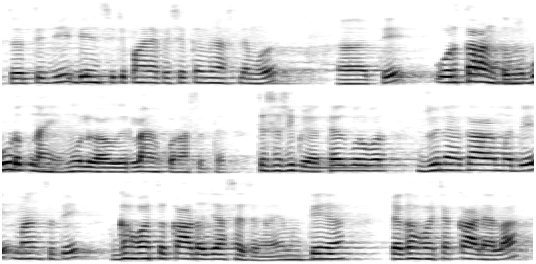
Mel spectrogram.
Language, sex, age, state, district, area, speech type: Marathi, male, 18-30, Maharashtra, Satara, urban, spontaneous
